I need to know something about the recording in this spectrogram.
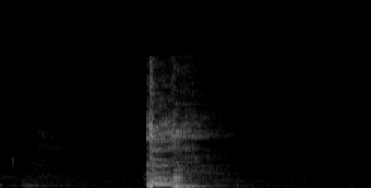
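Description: A man clears his throat with a single short cough into a handheld microphone about a second in, its pitch dropping as it fades within half a second.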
